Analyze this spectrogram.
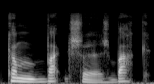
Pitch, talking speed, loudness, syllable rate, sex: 120 Hz, 155 wpm, -19 LUFS, 2.9 syllables/s, male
